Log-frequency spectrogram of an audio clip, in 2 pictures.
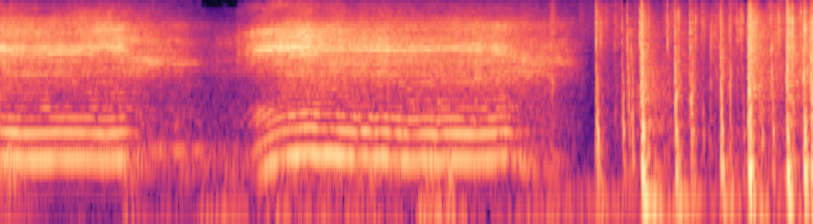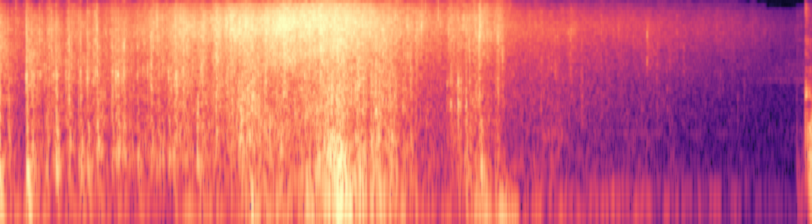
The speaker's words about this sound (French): mais nous avons rapidement établi un protocole d'accord sur les conditions d'abattage, notamment en ce qui concerne la standardisation des tronçonneuses et la réduction de leurs nuisances sonores.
